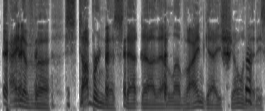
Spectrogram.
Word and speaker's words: Levien: First of all, his name is, we pronounce the name Levine, but Well, then they got to put the E on the other side of the N because it's spelled L-E-V-I-E-N. – I agree, man. He's been my best friend since we're 14, 15 years old, and I've been telling him for a long time that name is Levian. But he insists on calling it Levine, something about honoring the way his dad and grandfather, great-grandfather all pronounced it.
